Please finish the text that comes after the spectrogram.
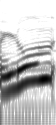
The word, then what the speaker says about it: LAM: Por ejemplo, mencionan LAM, que se pronuncia como LUM largo, asociado al primer chakra,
